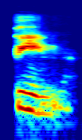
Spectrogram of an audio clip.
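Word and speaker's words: तीन: i promise you there's a difference and it's pronounced so three is thien okay i want theme balls i want theme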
